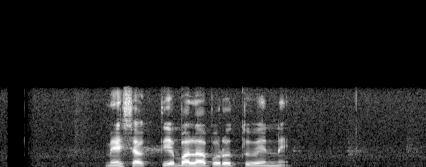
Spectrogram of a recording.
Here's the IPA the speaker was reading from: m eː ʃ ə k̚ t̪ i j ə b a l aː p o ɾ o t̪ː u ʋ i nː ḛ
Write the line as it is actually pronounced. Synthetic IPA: m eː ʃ a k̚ t̪ i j ə b a l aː p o ɾ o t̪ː u ʋ e nː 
